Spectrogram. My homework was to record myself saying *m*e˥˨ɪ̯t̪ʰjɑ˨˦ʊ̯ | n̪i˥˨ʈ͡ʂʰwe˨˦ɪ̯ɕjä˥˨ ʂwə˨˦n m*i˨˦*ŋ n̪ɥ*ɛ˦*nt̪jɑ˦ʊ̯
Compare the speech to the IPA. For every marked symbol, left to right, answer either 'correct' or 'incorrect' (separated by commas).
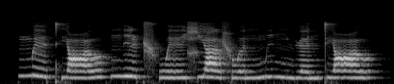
correct, incorrect, incorrect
